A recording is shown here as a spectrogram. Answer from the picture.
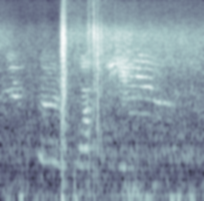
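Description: Domestic cat meowing: a short call that falls in pitch about half a second in.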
